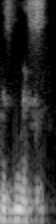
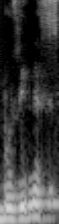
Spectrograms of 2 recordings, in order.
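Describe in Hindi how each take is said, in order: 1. इसे 'biz-ness' की तरह बोला जाता है, दो अक्षरों के साथ। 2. इसे 'bu-zi-ness' की तरह बोला जाता है, अक्षरों के अनुसार। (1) "इसका एग्ज़ैक्ट प्रोनाउंसिएशन होता है" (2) "स्पेलिंग के थ्रू हम इसको प्रोनाउंस करें तो बुज़िनेस पढ़ा जाता है"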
